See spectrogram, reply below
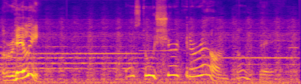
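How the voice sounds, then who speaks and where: A man's voice: extremely high pitch, huge pitch swings, slow pace, loud music behind the voice, full character voice. A man voicing a boastful, charming male tank engine in an audio drama, with a jaunty, folksy manner. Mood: friendly, charmed.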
